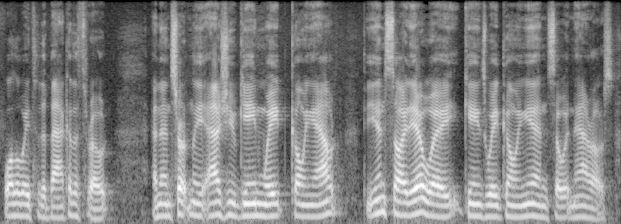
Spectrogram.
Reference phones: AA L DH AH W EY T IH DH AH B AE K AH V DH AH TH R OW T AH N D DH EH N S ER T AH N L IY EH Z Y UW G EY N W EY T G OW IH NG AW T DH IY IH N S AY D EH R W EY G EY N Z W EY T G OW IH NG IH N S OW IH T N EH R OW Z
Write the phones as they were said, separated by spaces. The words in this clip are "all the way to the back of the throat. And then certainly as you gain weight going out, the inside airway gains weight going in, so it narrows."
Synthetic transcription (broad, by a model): AA L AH W EY T IH DH AH B AE K AH V DH AH TH R OW T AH N DH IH N S ER T N L IY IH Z Y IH G EY N W EY T G OW IH NG AW T DH IY IH N S AY D EH R W EY G EY N Z W EY T G OW IH NG IH N S OW IH T N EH R OW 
